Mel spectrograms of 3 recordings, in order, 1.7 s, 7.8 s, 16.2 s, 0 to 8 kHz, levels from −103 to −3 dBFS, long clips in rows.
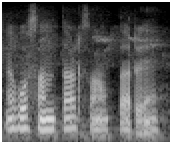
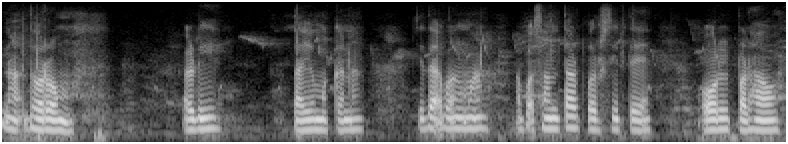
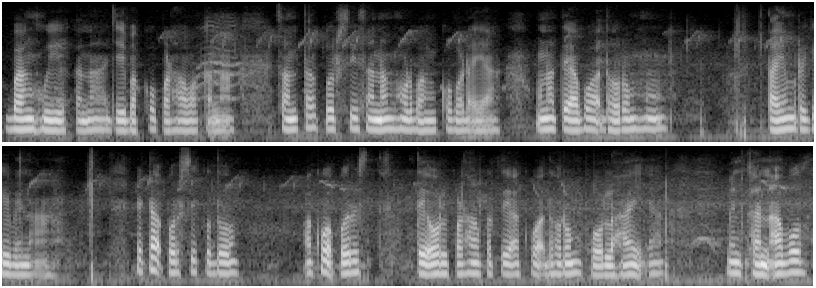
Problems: none marked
